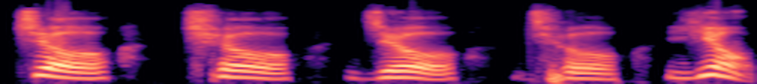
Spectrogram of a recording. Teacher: हमारी जीभ का जो पश्च भाग है। है ना? वो तालु को स्पर्श करता है और वर्ण निकलता है। · इ च वर्ग य और श का उच्चारण स्थान तालु है। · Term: तालव्य वर्ण, तालव्य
